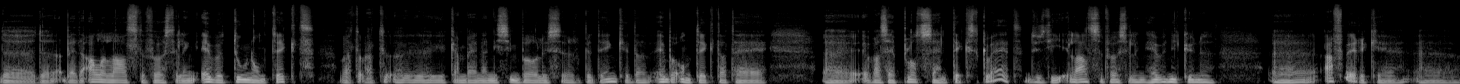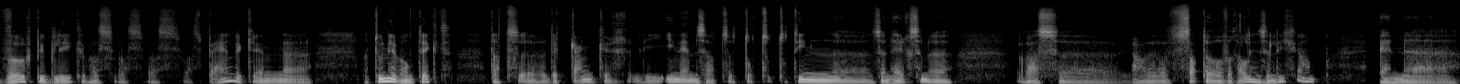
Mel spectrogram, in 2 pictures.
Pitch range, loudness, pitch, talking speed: 85-100 Hz, -31 LUFS, 90 Hz, 165 wpm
